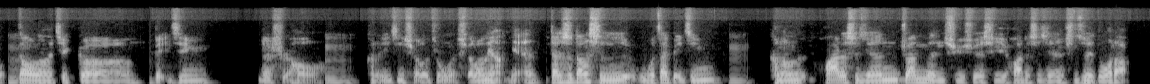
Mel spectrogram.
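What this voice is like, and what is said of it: Standard Mandarin blending southern and northern accents. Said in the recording (Chinese): “大家都说我现在完完全全是他们所谓的中的京腔 ... 你你的口音里融合了南方口音和北方口音，但是都特别标准”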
